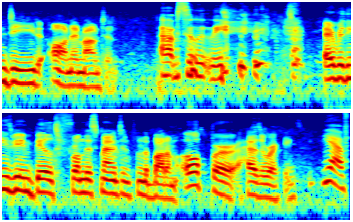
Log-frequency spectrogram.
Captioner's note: laughing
